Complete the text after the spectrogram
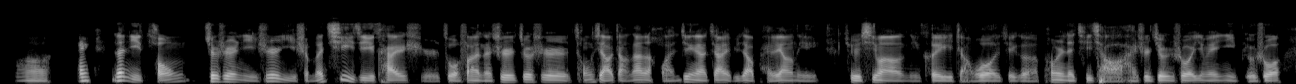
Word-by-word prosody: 呃， 85 -1 -5 0.3
诶， 170 +1 +3 0.2
那 180 +1 +7
你 115 - +2
从， 110 - 0 0.2
就 140 0 +4
是 125 -3 +2
你 95 -5 -6
是 150 - +1
以 90 -5 -7
什 85 - -4
么 - - +1
契 175 - +2
机 100 -3 +2
开 100 0 +2
始 75 -5 -9
做 - - +1
饭 95 -2 0
呢？ 85 - -2
是 105 +3 +2
就 115 +2 +1
是 100 -4 0
从 110 +4 -7
小 95 -3 +4
长 85 -4 -3
大 110 - +2
的 105 -2 +1
环 85 0 -9
境 120 -1 0
啊， 95 -1 +4
家 - - +2
里 - - -1
比 - - -13
较 - - +2
培 - - -6
养 95 -1 +2
你 80 -2 -11 0.2
就 - - -2
是 - - +4
希 105 - +3
望 90 -4 +3
你 80 0 -14
可 - - 0
以 85 -1 0
掌 - - -6
握 85 -1 +2
这 85 - -7
个 75 -2 -5
烹 105 +5 -2
饪 - - 0
的 90 -1 0
技 100 - -4
巧 - - +1
啊？ - - -1
还 - - -7
是 95 - -1
就 90 +3 +3
是 95 - -4
说 95 +1 +2
因 95 0 -5
为 95 0 -3
你， 95 -3 -7
比 - - -13
如 80 - -2
说 95 +1 +2
95 Hz, 300 characters per minute, -27 LUFS, 85-105 Hz, 0.3 s, 那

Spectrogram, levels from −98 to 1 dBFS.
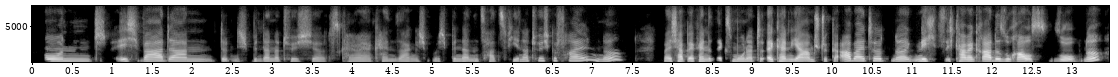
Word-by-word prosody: Und 235 -1 -2
ich 225 0 -4
war 235 +3 +2
dann, 230 -2 -5
d - - -6
ich 175 - -11
bin 175 -2 -14
dann 170 -1 -6
natürlich 165 0 -8
ja, 160 -2 -11
das - - -13
kann 165 - -15
man 165 -1 -10
ja 155 - -11
keinem 155 -2 -13
sagen, 165 -1 -9
ich 155 - -9
ich 175 - -10
bin 175 0 -9
dann 175 -2 -5
ins - - -13
Hartz 155 -1 -7
4 180 -1 -8
natürlich 255 +4 -7
gefallen, 280 - -5
ne? 250 +9 -2 0.6
Weil - - 0
ich - - -2
habe 205 -2 +3
ja 195 - +4
keine 195 -4 -1
6 190 - -4
Monate 195 -3 -3
äh, 215 - +9
kein 205 -2 +2
Jahr 180 -1 +5
am 195 - 0
Stück 195 0 -4
gearbeitet, 265 +1 +2
ne, 240 0 0
nichts. 230 0 +1
Ich - - -7
kam 230 0 +5
ja 245 - +6
grade 230 +3 +6
so 235 0 0
raus, 230 0 +5
so, 185 -1 +1
ne? 280 +10 +4
220 Hz, 220 wpm, -22 LUFS, 180-240 Hz, 0.6 s, äh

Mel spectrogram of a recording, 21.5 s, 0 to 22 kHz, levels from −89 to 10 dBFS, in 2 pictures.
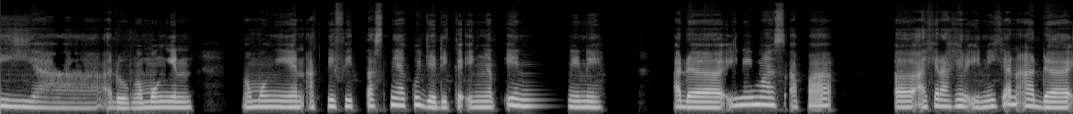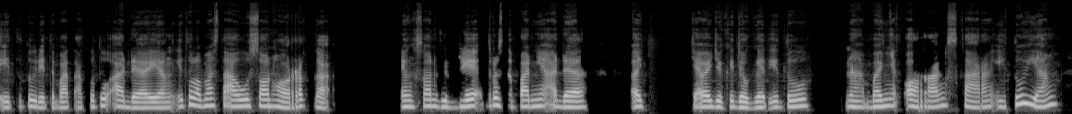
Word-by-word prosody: Iya, 180 -4 -1 0.7
aduh 150 -1 -1
ngomongin 165 +1 +1 0.5
ngomongin 175 0 +1
aktivitas 190 +2 -4
nih, 220 -2 +3
aku 235 - -2
jadi 165 -2 +1
keingetin 190 +3 -1 0.2
ini 175 - +1
nih, 165 -1 0 0.8
ada 165 -2 +4
ini 230 +3 +1
Mas, 230 -3 +1
apa, 105 -9 -2 0.6
eee, 170 0 +3
akhir-akhir 190 +1 0
ini 175 +3 -1
kan 245 - +1
ada 165 -5 +3
itu 160 +1 -4
tuh 185 -1 +2
di - - +2
tempat 160 0 -2
aku 155 - -6
tuh 210 - +2
ada 160 -4 +2
yang 155 0 +3
itu 185 - -4
loh 200 - +3
Mas, 210 0 0
tahu 190 +1 +4
sound 195 -1 +2
horeg 170 +4 +1
nggak? - - 0 0.7
Yang 180 0 +3
sound 195 0 +2
gede 180 +4 +3
terus 220 +2 +2
depannya 190 +2 +1
ada, 170 -1 +4 0.5
eee, 180 - +4 0.5
cewek 175 - +5
joget-joget 165 -1 +2
itu. 185 +4 +2 0.4
Nah, 175 -1 +1
banyak 180 +4 +2
orang 180 0 +2
sekarang 175 -1 -2
itu 245 +10 +2
yang, 225 +4 +1
175 Hz, 145 wpm, -20 LUFS, 165-195 Hz, 0.8 s, cewek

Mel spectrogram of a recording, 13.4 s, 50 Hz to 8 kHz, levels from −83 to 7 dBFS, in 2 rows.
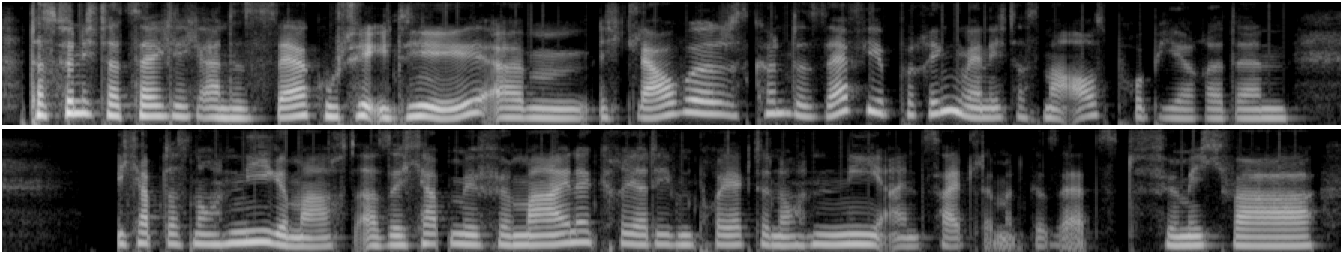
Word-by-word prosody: Das 230 -1 +7
finde 260 0 +9
ich - - -5
tatsächlich 205 -3 +3
eine 175 -2 +2
sehr 185 +5 +4
gute 210 0 +3
Idee. 195 +6 +4
Ähm, 175 -2 0
ich 180 0 -10
glaube, 240 +9 +2
das 220 -3 -10
könnte 255 -5 -3
sehr 225 +9 +1
viel 295 -3 -2
bringen, 250 +5 -1
wenn 180 -8 -1
ich 180 - -5
das 180 -4 -15
mal 170 -2 -5
ausprobiere, 175 -4 -9
denn 170 0 -5 0.8
ich 195 +2 -3
habe 205 - -2
das 195 -1 -7
noch 190 -1 -2
nie 220 +2 +3
gemacht. 155 -3 -2
Also, 175 +2 -3
ich 170 +3 -6
habe 195 0 -4
mir 185 -2 0
für 180 0 -6
meine 180 +5 +1
kreativen 185 -3 -6
Projekte 180 +1 -7
noch 170 0 -4
nie 185 0 -2
ein 155 0 -10
Zeitlimit 155 -1 -11
gesetzt. - - -14
Für 170 - -8
mich 170 0 -3
war 160 0 0
185 Hz, 195 wpm, -21 LUFS, 170-210 Hz, 0.8 s, finde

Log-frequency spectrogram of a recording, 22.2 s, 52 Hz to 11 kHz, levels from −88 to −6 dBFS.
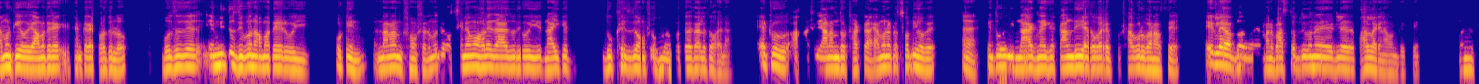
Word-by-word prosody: এমনকি 155 +2 +5
ওই 140 - +3
আমাদের 145 +1 +2
এ্যা - - +2 0.2
এখানকার 140 +2 -4
এক 140 - -25
ভদ্রলোক 130 -1 -1 0.6
বলছে 145 +1 +2
যে 165 - +4 0.3
এমনিত 170 +1 +5
জীবন 155 +2 +6
আমাদের 150 0 +2
ওই 130 - +1 0.6
কঠিন 145 -4 +1 0.4
নানান 150 +2 +3
সংসারের 130 -1 -4
মধ্যে 160 +2 -5
অ - - -15
সিনেমা 155 +1 +3
হলে 155 +1 +3
যাওয়া 150 0 +1
যদি 145 0 0 0.4
নাইকার 140 +2 -1 0.6
দুঃখে 150 +2 -2
যদি 140 +2 0
অংশগ্রহণ 135 -2 -4
করতে - - -17
হয় 140 - 0
তাহলে 140 -1 -1
তো - - -2
হয় 110 -1 -8
না। - - -15 0.5
একটু 175 0 0 0.4
হাসি - - -16
আনন্দ 145 0 +3 0.2
ঠাট্টা 135 +1 -5
এমন 150 +3 +3
একটা 155 0 -6
ছবি 155 +1 0
হবে। 130 -1 +1 0.5
হ্যাঁ 135 -6 -2 0.2
কিন্তু 150 0 -2
ওই 155 -1 +4 0.2
নায়ক-নায়িকা 145 0 +2
কেঁদে 150 +2 +4
একেবারে 140 0 0 0.3
সাগর 145 +1 -2
বানাচ্ছে। 130 0 -1 0.6
এগুলা 185 -1 +4 0.2
বা 150 - -1 0.4
মানে 135 0 -2
বাস্তব 145 +3 -5
জীবনে 150 0 +2 0.2
এগুলা 140 +1 -2 0.2
ভাল 140 +4 -3
লাগে 130 -3 -3
না - - -8
আমার 105 -2 -9
দেখতে। 100 - -18 0.7
মানে 135 +2 -2
145 Hz, 160 wpm, -21 LUFS, 135-150 Hz, 0.7 s, জীবন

